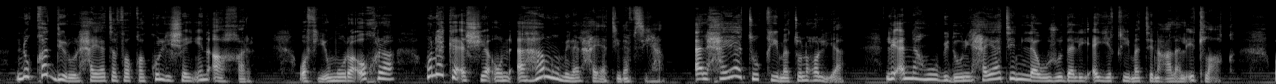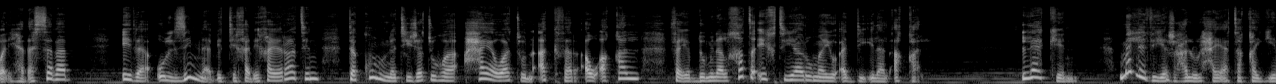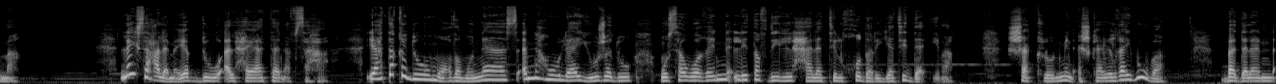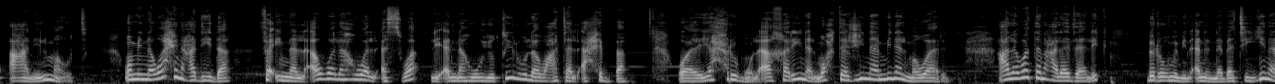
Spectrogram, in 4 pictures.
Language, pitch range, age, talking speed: Arabic, 150-230 Hz, 40-59, 120 wpm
